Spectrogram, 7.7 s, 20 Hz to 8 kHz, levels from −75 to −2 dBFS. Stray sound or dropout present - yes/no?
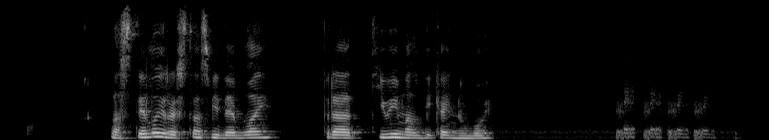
yes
